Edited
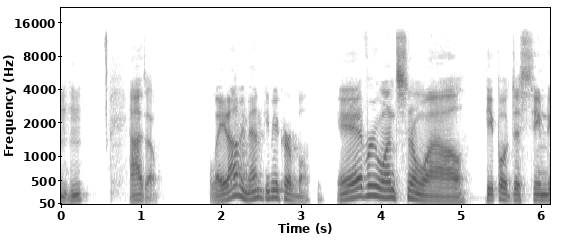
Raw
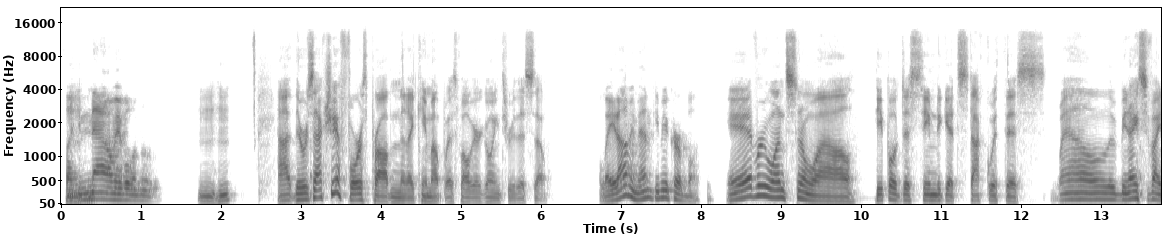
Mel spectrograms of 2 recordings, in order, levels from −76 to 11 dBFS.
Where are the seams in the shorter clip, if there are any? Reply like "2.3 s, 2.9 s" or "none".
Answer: 1.0 s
